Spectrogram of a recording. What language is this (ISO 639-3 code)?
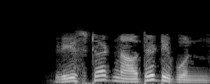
ben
